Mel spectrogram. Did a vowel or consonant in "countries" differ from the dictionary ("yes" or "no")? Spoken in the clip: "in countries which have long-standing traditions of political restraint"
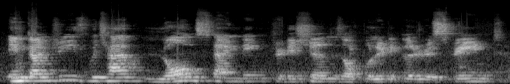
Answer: no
